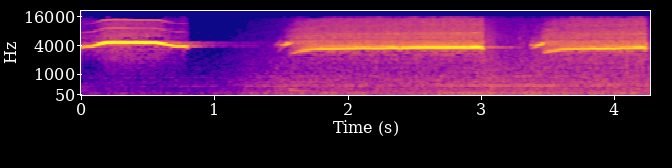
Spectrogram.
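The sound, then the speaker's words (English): A dog training hunt whistle, used to send a dog to search for a thrown training dummy, sounds three times, the first a short shrill blast and the next two long sustained tones with trilling warble, loud with no talking. “So that's my hunt whistle.”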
